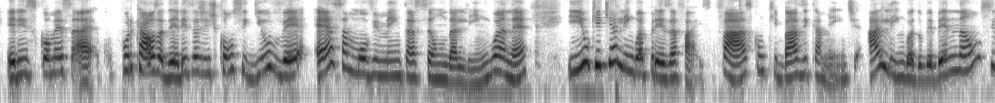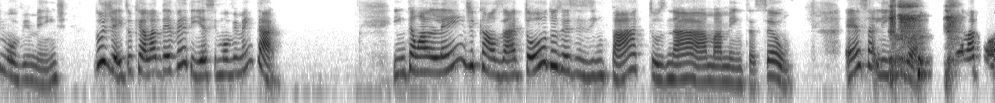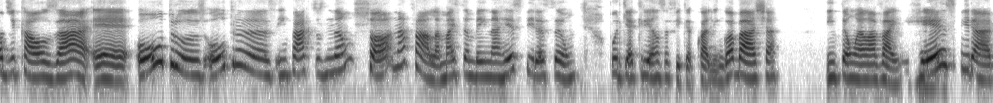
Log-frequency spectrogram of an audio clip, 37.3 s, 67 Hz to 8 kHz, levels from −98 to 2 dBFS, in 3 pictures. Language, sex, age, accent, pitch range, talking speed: Portuguese, female, 20-39, Brazilian, 215-295 Hz, 120 wpm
